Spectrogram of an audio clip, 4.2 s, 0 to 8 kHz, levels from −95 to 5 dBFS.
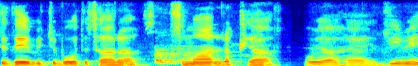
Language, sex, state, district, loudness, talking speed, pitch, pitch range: Punjabi, female, Punjab, Pathankot, -18 LUFS, 130 wpm, 180 Hz, 170-185 Hz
